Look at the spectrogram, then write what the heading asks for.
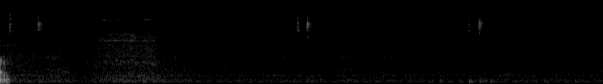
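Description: Faint computer mouse clicks over quiet room tone: two quick pairs of clicks about a second and a half apart in the second half, with a soft brief hiss about a second in.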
